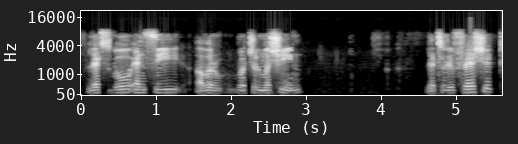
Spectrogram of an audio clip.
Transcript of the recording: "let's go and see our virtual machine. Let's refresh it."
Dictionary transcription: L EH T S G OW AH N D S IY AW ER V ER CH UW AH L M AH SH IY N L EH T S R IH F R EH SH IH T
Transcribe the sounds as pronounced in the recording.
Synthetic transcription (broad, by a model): L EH T S G OW AH N D S IY AW ER V ER CH UW AH L M AH SH IY N L EH T S R IH F R EH SH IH T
